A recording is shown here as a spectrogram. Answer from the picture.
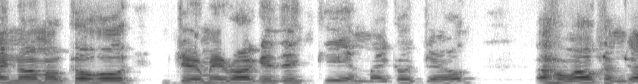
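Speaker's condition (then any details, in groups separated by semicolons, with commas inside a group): Cerebral palsy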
